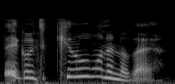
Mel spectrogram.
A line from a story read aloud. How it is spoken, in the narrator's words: cried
